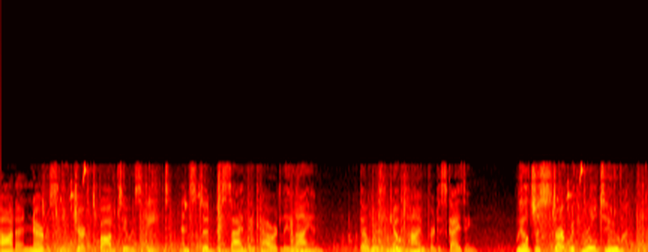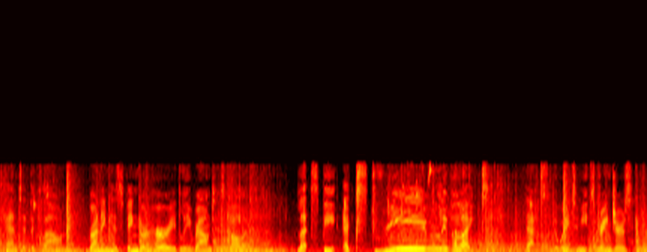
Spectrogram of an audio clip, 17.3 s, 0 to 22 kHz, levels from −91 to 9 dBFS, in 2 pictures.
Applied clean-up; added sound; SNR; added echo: none; Sliding door / Slam; 8 dB; none.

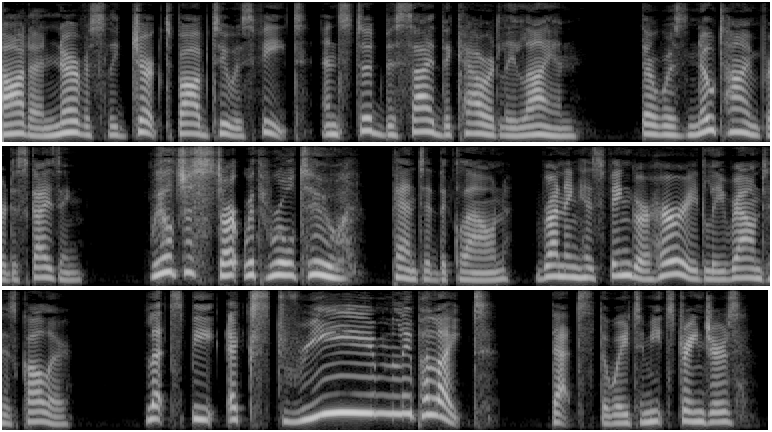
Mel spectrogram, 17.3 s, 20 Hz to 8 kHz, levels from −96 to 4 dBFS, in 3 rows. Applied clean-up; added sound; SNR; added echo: none; none; none; none.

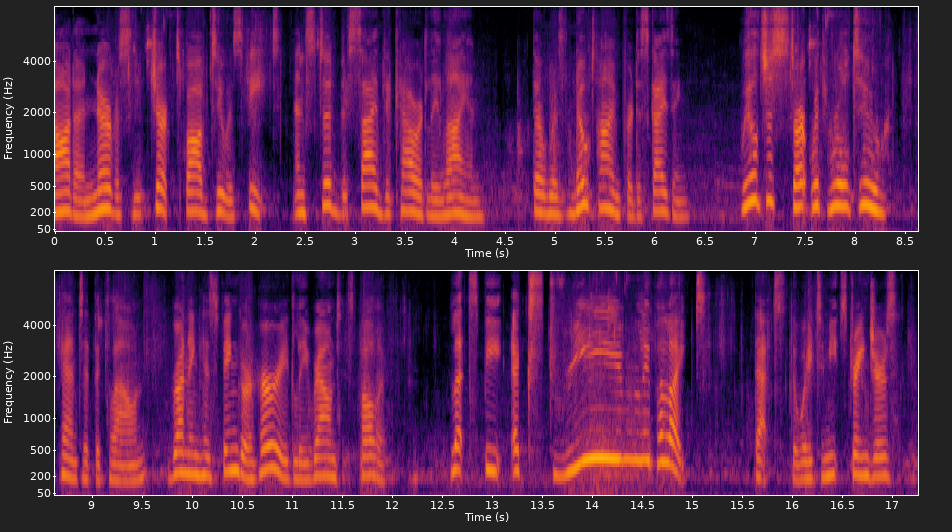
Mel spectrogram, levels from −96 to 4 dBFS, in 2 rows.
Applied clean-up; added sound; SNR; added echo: neural separator model SepFormer DNS4.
